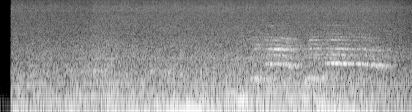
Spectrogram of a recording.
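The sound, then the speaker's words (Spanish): A faint, high-pitched scream rises out of steady, heavy hiss in the second half, drawn out and wavering, within a very noisy recording. “Desde luego, lo que es un grito, un grito clarísimo.”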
